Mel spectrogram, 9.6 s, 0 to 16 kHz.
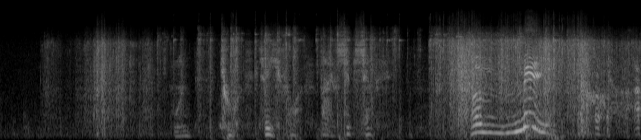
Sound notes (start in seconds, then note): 1.2 coins clinking; 7.7 coins clinking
